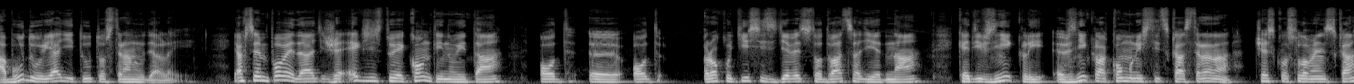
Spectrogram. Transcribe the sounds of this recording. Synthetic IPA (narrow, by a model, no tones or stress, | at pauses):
abud̪uːɾɪaɟic̚t̪ːuːt̪ɔst̪ɾanuɟa̰lɛ̰j | jaxt͡sɛmpɔʋɛd̪aɟʒɛʔɛɡzist̪ujɛkɔnt̪inuit̪a | ɔd̪ɔd̪ | ɾɔkucisiːd͡zɟɛʋɛtst̪ɔd̪ʋat͡saɟjɛd̪nakɛd̪ivziklivzɲiklakɔmunist̪it͡skaːst̪ɾanat͡ʃɛskɔslɔʋɛnska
